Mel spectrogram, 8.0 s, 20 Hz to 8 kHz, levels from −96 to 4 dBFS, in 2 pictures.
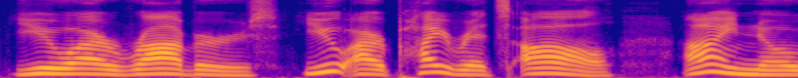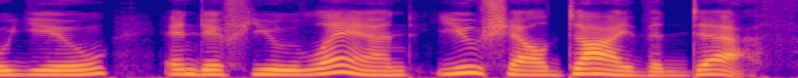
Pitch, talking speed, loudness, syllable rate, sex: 180 Hz, 145 wpm, -17 LUFS, 3.3 syllables/s, female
